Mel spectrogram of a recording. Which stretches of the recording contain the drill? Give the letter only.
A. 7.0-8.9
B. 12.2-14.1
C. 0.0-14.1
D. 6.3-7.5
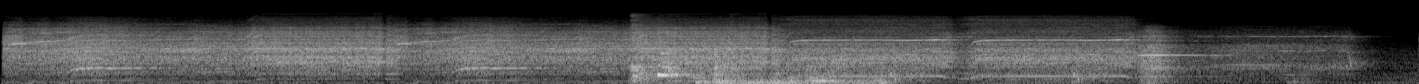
C.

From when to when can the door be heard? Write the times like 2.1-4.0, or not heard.
7.0-8.9.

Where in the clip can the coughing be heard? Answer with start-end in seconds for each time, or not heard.
6.3-7.5.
